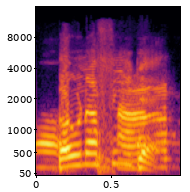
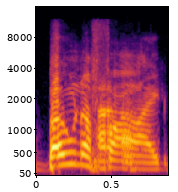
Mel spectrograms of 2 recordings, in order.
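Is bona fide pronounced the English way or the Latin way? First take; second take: Latin; English. First: It is pronounced the Latin way. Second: It is pronounced the English way.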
